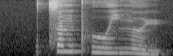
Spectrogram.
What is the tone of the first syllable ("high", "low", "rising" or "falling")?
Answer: high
